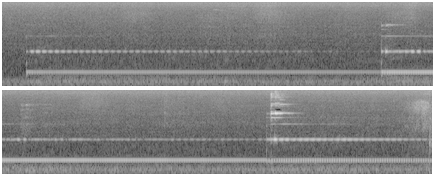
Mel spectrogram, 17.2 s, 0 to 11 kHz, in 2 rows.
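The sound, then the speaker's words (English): A gong is struck three times, about seven seconds apart, to end a meditation session. Each strike blooms into a steady, pure humming tone that rings on without fading until the next hit. “So I'm now going to ring the gong 3 times to end this meditation session.”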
